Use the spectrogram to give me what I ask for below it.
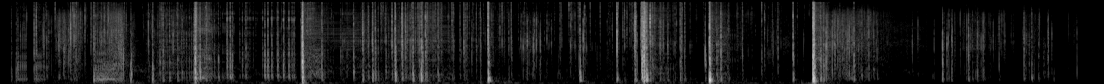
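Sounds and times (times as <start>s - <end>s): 
ice crunching: 0.0s - 10.8s.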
